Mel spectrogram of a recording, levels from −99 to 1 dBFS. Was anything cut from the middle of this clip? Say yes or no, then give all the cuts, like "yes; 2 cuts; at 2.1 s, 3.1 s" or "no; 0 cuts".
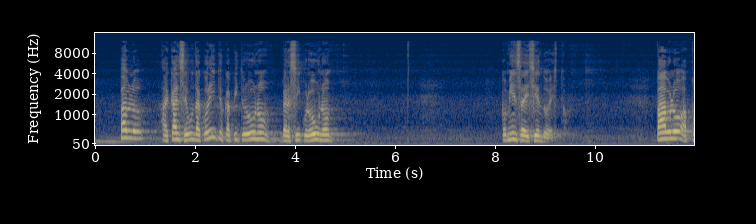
no; 0 cuts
